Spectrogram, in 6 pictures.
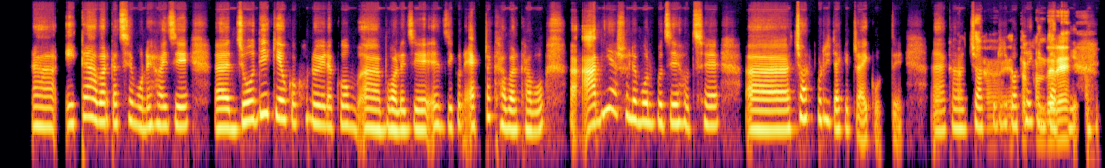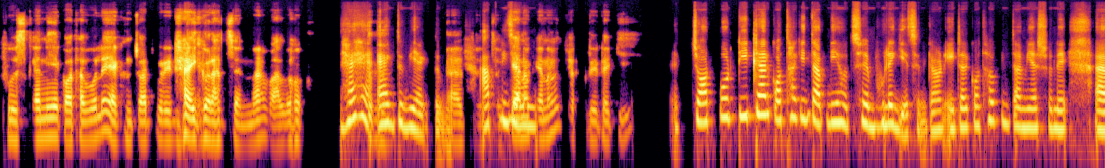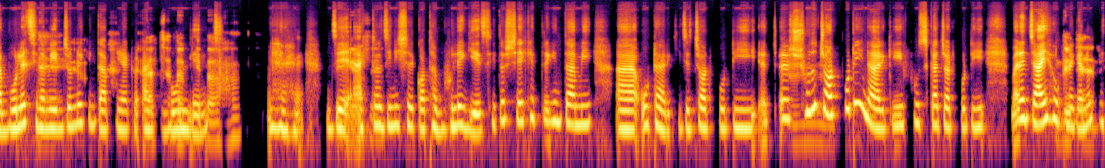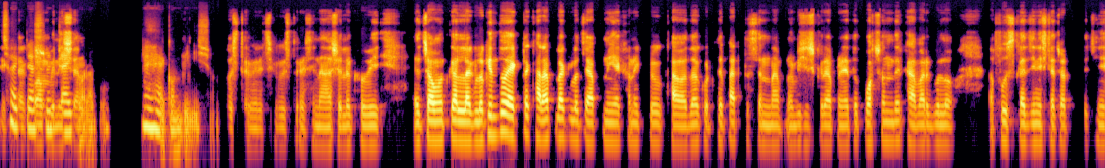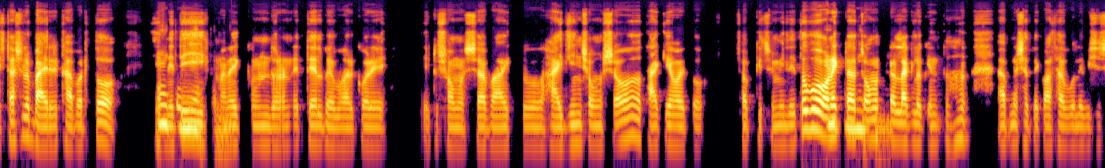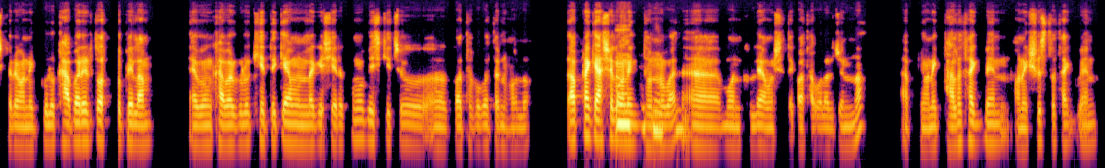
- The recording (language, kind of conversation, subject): Bengali, podcast, তোমার শহরের কোন জনপ্রিয় রাস্তার খাবারটি তোমার সবচেয়ে ভালো লেগেছে এবং কেন?
- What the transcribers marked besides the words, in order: laughing while speaking: "এখন চটপটি ট্রাই করাচ্ছেন, না? ভালো"; chuckle; other background noise; laughing while speaking: "দুঃখিত"; laughing while speaking: "কিন্তু"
